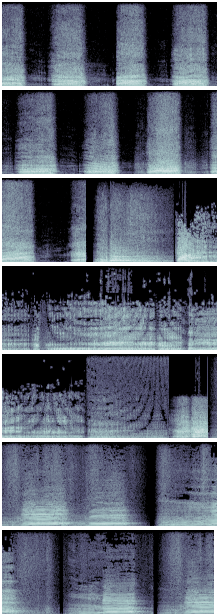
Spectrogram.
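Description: About eight short, evenly spaced animal calls, then a long lion roar through the middle, then cattle mooing, several moos in a row in the last third.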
